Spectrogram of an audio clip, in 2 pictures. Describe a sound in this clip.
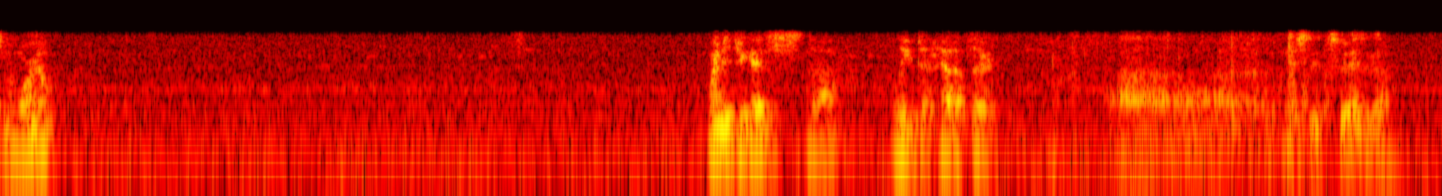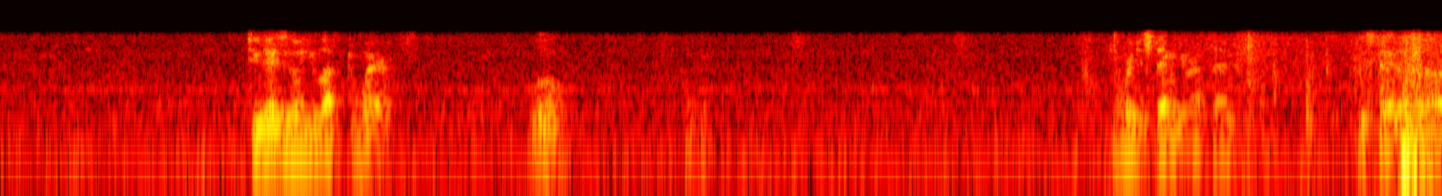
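A man speaks quietly in a small room, heard through a ceiling microphone.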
